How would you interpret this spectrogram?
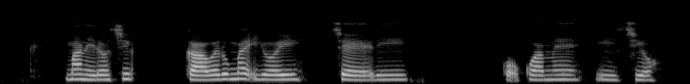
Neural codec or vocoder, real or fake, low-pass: none; real; 7.2 kHz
